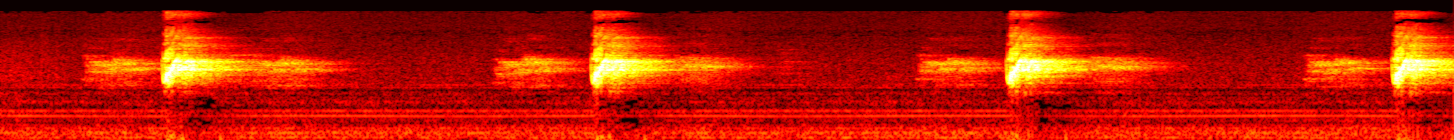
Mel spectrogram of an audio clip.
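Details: A caged budgerigar gives a calling sound, made when it hears another budgie or is separated from its companion: loud, harsh rising chirps about every two seconds, each preceded by a softer scratchy note, over a faint low hum.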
